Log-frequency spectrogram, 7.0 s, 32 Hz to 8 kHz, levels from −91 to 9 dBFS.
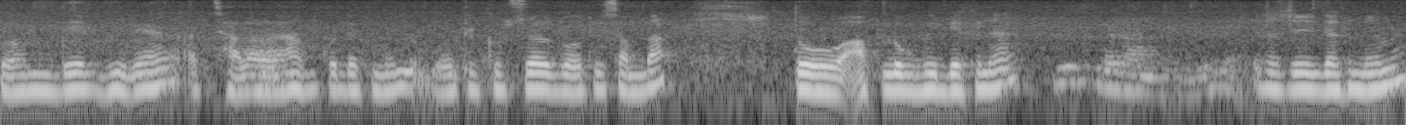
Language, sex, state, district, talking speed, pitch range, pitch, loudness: Hindi, male, Bihar, Araria, 245 wpm, 145-160 Hz, 155 Hz, -18 LUFS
